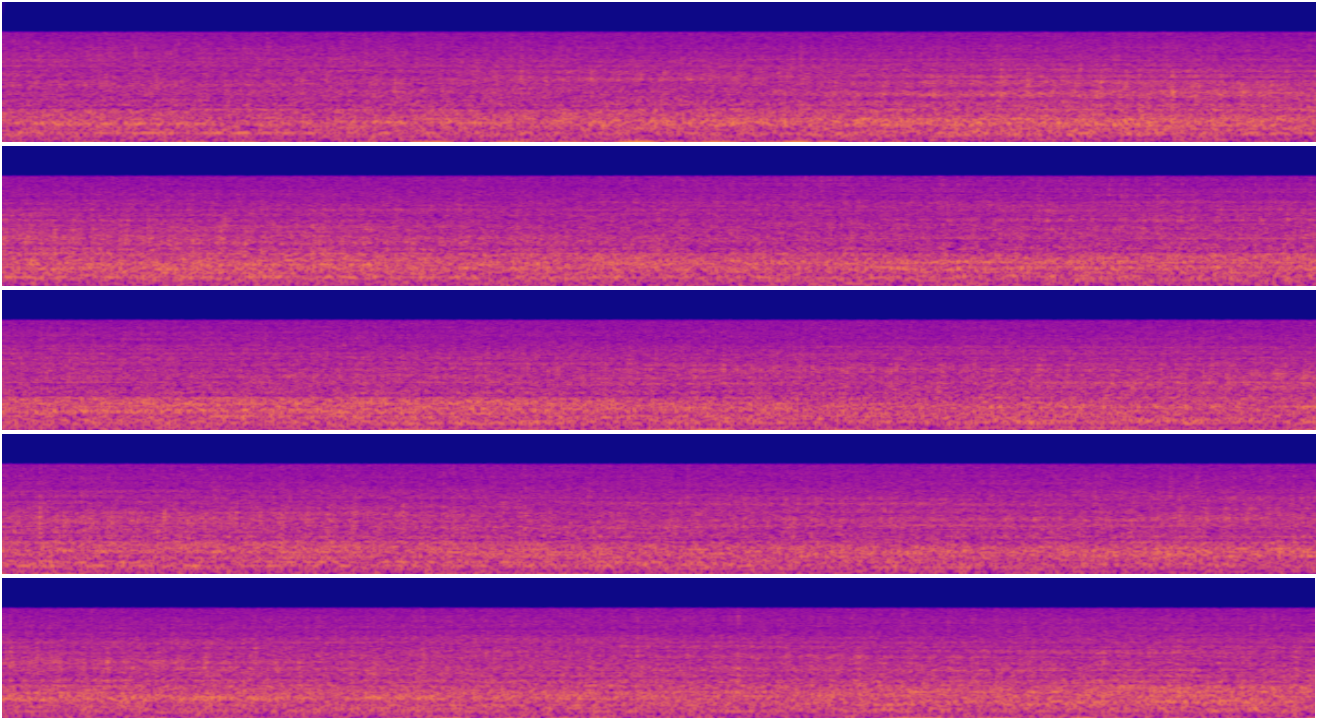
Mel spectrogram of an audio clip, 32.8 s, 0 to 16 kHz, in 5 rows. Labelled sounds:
4.5	4.7	vessel noise, 1.3 to 1.5 kHz

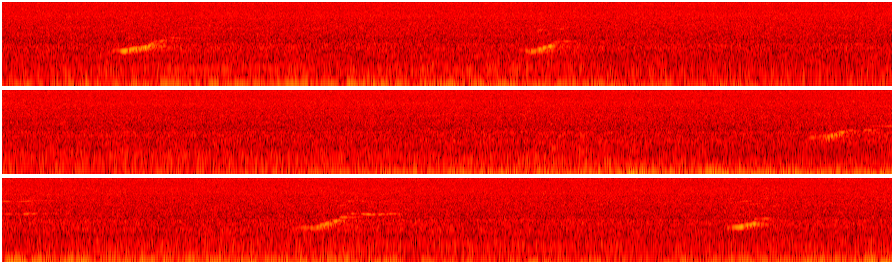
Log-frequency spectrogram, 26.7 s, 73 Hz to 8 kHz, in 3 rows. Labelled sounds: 5.5	5.8	humpback whale, 0.80 to 0.93 kHz
17.6	17.9	humpback whale, 0.99 to 1.1 kHz
21.2	21.8	humpback whale, 0.96 to 1.2 kHz

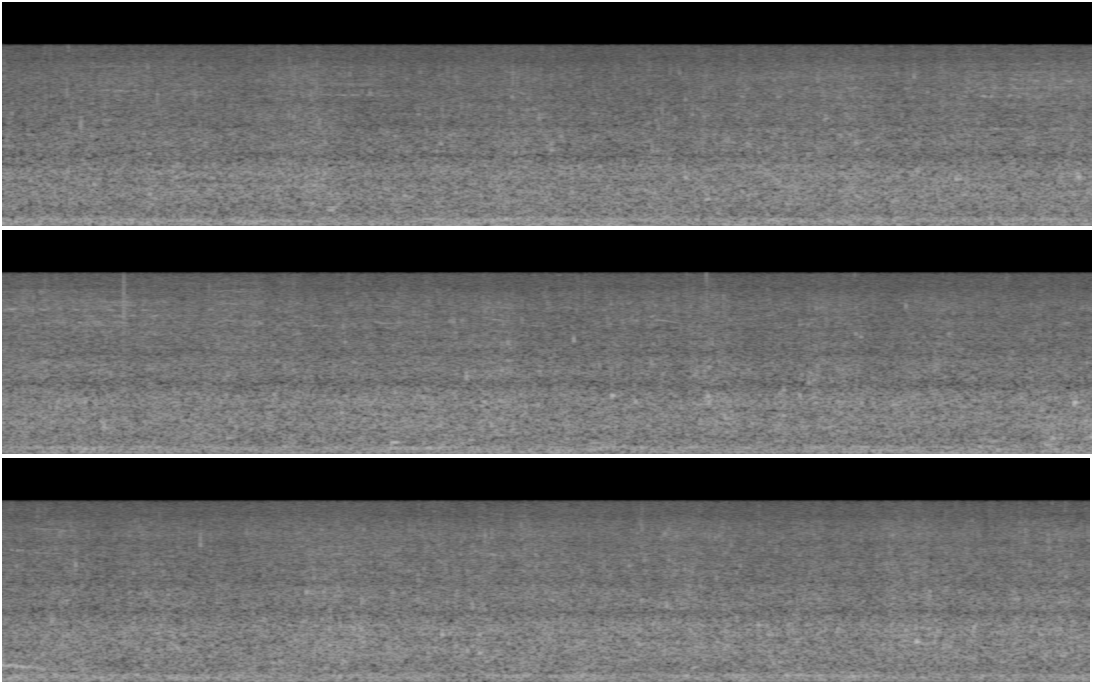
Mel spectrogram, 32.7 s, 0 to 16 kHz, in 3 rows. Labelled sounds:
22.1	22.5	Pacific white-sided dolphin, 4.5 to 4.9 kHz

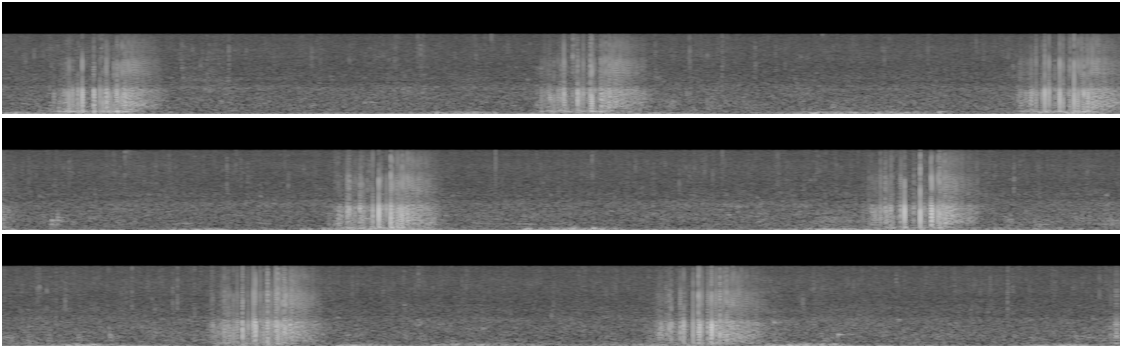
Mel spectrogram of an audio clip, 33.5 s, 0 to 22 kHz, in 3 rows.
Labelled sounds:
1.8	2.1	water noise, 1.2 to 1.4 kHz

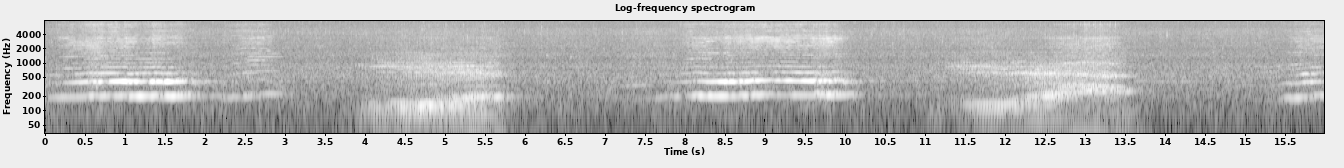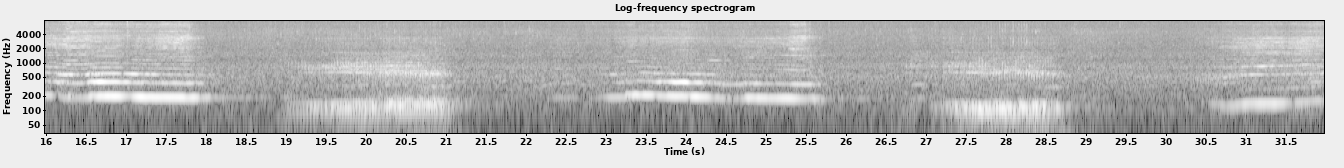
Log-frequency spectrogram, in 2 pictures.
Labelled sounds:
0.2	1.6	humpback whale, 0.81 to 6.9 kHz
2.4	3.0	humpback whale, 1.1 to 3.5 kHz
4.1	4.4	humpback whale, 0.81 to 1.3 kHz
7.9	9.7	humpback whale, 1.2 to 6.9 kHz
11.5	11.8	humpback whale, 0.78 to 1.0 kHz
15.7	17.8	humpback whale, 0.91 to 7.5 kHz
19.1	19.8	humpback whale, 0.78 to 1.1 kHz
25.2	25.7	humpback whale, 1.9 to 3.8 kHz
30.6	31.9	humpback whale, 0.81 to 3.5 kHz

